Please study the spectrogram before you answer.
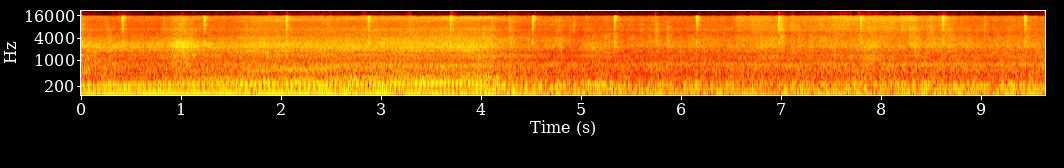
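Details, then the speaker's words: Isuzu Panther diesel after repair of a rattle at 2000 rpm and up: smooth, even drone under steady road rumble above 2000 rpm with no knocking, slight fan belt noise; normal running. "yuk kita dengarkan suara mesinnya lagi suaranya halus dan rata ini eyak-yak ini dari ban kipasnya Nah iya kan halus tidak masalah"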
